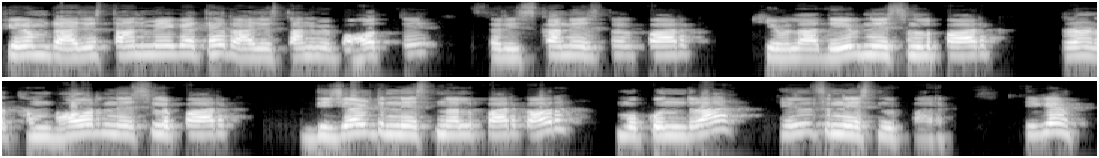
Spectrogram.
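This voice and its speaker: A man's voice: high voice, fairly even intonation, moderate pace, a bit bright, no room sound. A man teaching an exam-prep geography lesson, repeating each name several times and quizzing the listener as he goes. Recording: dull, dry, lo-fi home recording.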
